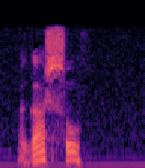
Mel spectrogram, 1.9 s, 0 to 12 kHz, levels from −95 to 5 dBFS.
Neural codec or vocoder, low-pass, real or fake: none; 7.2 kHz; real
